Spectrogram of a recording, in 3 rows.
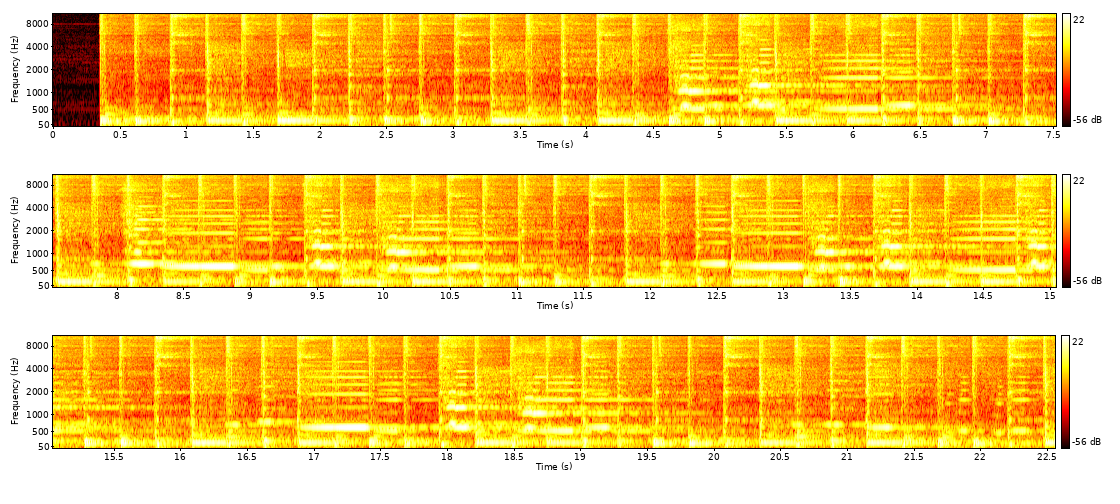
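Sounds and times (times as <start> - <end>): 
welcome drum playing: 0.4 - 22.5.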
